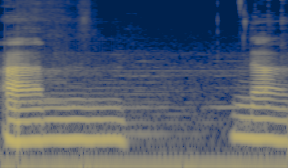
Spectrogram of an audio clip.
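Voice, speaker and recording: A woman's voice: rumbling low, monotone, extremely slow, faint music behind. A woman making casual gameplay reactions and comments as a streamer.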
